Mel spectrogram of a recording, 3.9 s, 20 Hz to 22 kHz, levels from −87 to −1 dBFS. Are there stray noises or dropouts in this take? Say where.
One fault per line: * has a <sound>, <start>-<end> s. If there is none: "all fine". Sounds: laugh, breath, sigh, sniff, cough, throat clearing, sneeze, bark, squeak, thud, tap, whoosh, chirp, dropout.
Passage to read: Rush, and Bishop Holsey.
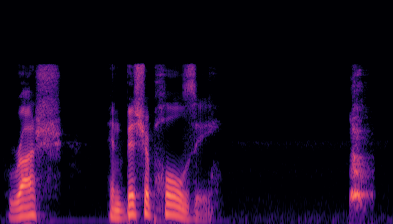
* has a bark, 3.5-3.8 s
